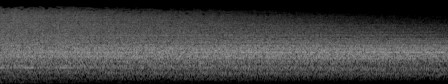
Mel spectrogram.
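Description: Synthesized white-noise wash from the outro of a dubstep-style electronic track, a steady hiss with no beat or melody, slowly fading.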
